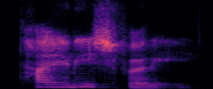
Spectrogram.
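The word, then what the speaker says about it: Dnyaneshwari: Now I'm saying a word called Tyanishvari. It is spelled D-N-Y-A-N-E-S-H-W-A-R-I.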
